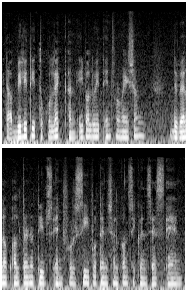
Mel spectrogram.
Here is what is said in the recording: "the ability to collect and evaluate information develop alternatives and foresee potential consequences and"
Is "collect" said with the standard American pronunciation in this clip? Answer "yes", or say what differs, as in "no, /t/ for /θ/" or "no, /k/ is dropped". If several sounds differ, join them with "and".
yes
